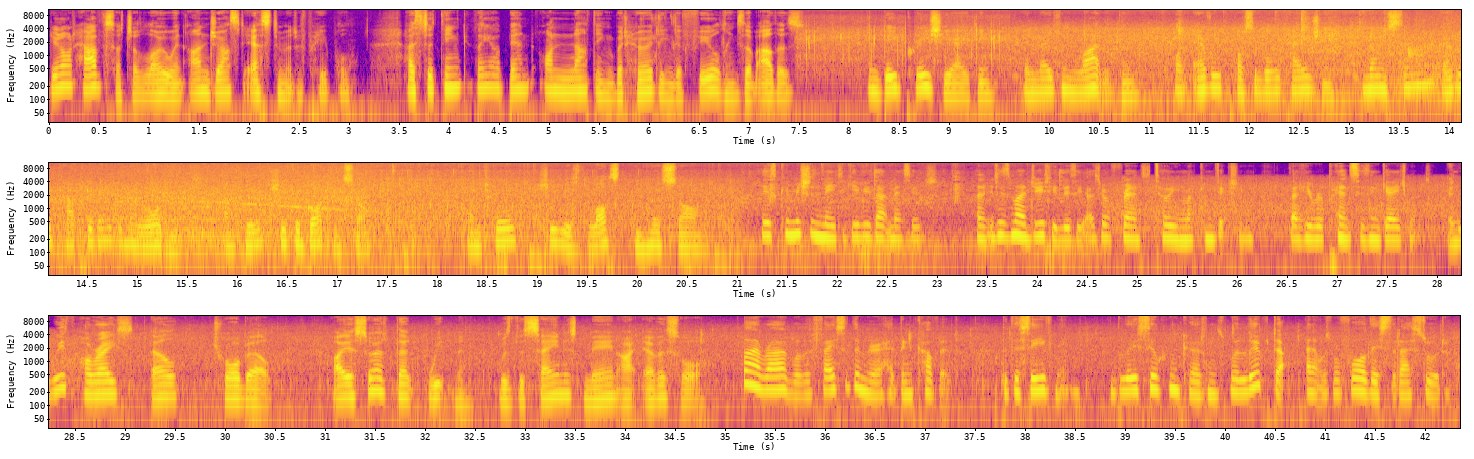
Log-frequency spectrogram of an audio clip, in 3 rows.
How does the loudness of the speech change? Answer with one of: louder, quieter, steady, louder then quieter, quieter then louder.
steady.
